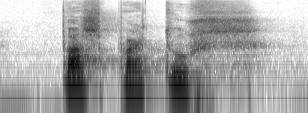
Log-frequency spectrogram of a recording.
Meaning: plural of passe-partout
- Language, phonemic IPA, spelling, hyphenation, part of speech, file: Dutch, /pɑs.pɑrˈtus/, passe-partouts, pas‧se-par‧touts, noun, Nl-passe-partouts.ogg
